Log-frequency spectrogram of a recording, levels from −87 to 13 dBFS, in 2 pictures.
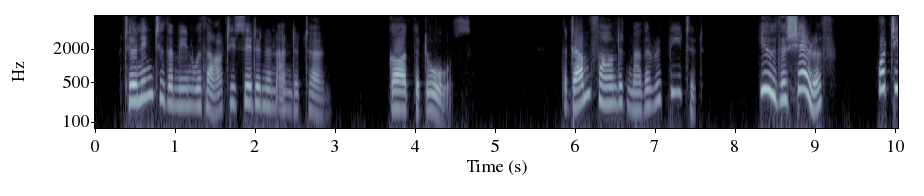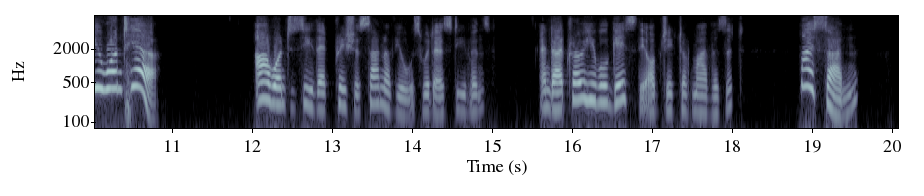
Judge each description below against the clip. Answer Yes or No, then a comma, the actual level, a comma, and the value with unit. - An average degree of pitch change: No, wide, 7.3 semitones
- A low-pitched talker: No, high, 205 Hz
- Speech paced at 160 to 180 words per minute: No, average, 145 wpm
